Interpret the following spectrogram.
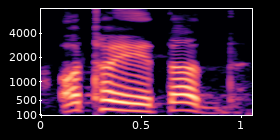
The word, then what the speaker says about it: অথৈতদ: অথই থাকলে অথয়েতদ, অথৈতদ আছে তাহলে অথয়েতদ, এইভাবে উচ্চারণটা হবে।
